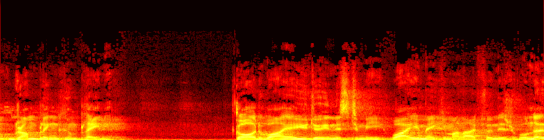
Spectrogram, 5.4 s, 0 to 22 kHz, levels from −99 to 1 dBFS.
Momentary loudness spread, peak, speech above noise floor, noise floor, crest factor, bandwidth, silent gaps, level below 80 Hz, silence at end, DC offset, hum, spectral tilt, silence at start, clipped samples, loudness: 6 LU; -4 dBFS; 30 dB; -50 dBFS; 18 dB; 12.5 kHz; none; -44 dBFS; 0 s; under 0.1%; none; -5.5 dB/octave; 0 s; under 0.1%; -21 LUFS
